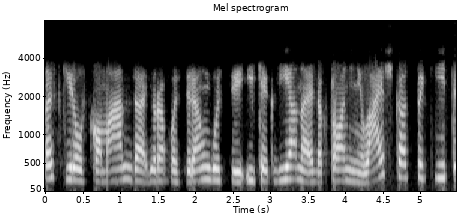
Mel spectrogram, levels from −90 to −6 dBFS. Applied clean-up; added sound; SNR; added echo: neural mask model Resemble Enhance denoiser.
